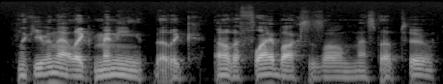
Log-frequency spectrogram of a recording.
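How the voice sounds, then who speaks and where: The man's pitch is very deep and low. He talks at a moderate pace with monotone, flat intonation. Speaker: podcast guest.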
